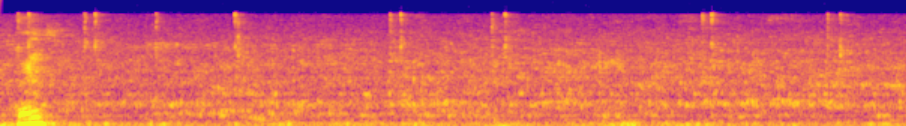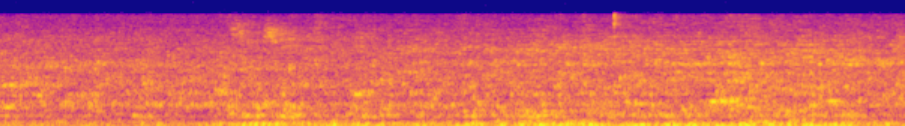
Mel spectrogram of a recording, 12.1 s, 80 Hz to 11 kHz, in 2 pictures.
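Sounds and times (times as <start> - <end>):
low background hum: 0.0 - 12.0
computer mouse clicking: 0.5 - 1.8, 2.5 - 3.6, 4.6 - 5.8.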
